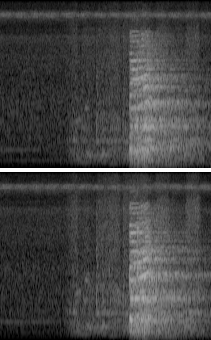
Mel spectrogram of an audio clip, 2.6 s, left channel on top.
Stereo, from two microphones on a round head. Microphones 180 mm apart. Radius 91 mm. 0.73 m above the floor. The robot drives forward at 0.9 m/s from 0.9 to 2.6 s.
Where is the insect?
30° right (ahead or behind), 7.5 m; by 2.6 s 35° right (ahead or behind), 6.5 m.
